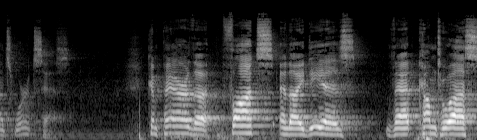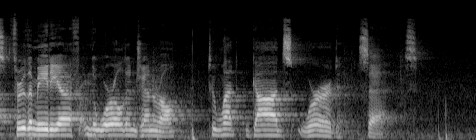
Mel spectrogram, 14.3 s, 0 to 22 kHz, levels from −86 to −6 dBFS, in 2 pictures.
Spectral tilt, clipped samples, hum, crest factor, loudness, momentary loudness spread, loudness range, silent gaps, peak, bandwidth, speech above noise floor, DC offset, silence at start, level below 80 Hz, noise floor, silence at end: -4.5 dB/octave; under 0.1%; 60 Hz at -60 dBFS; 22 dB; -21 LUFS; 22 LU; 9 LU; none; -2 dBFS; 13 kHz; 38 dB; under 0.1%; 0 s; -48 dBFS; -59 dBFS; 0.9 s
